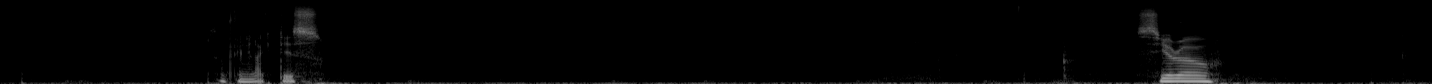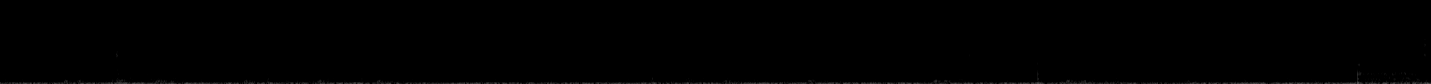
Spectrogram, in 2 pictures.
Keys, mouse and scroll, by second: 0.7 click, 4.1-7.1 drag, 9.8 click, 10.5 KP_0, 12.4 click, 13.9 s, 15.4 s, 16.7 click, 18.1 click, 23.7 click, 25.0 click.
